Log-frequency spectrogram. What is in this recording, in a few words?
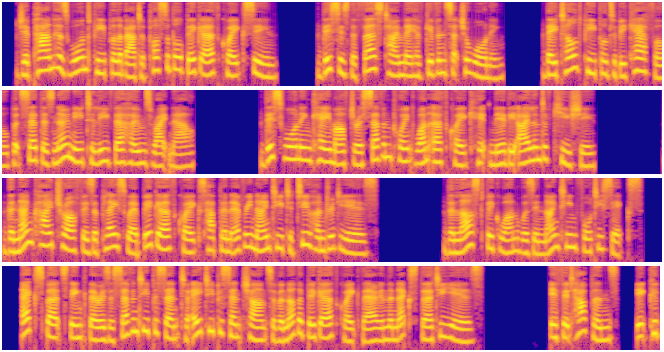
English Lower Intermediate FAST Reading; Japan Warns People About Possible Big Earthquake; English Newsroom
